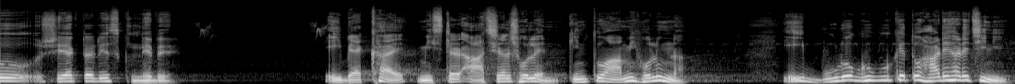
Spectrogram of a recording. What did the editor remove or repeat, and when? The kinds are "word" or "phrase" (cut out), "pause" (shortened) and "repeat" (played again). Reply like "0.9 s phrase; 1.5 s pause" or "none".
4.1 s pause; 5.2 s word; 5.6 s pause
